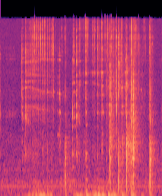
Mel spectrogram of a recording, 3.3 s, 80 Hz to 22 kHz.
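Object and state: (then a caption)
Dry soap bar being cut. A metal knife cuts and shaves slices from a handheld, solid, varnished dry Godrej No.1 soap bar, orange-red with a pale interior. Irregular dry crunches and scraping strokes bring short, bright crackles over a low rumble, each cut dying away almost at once.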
